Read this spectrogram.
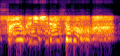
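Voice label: left wing mood high, speech japanese; War Thunder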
